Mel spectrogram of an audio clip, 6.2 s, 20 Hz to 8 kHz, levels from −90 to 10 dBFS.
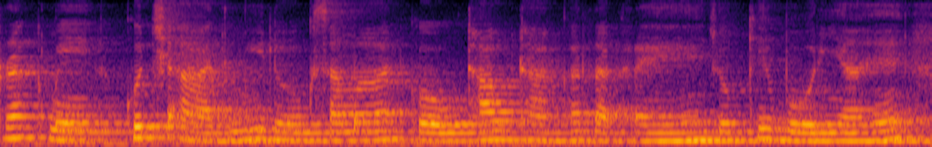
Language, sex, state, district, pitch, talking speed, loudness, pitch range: Hindi, female, Haryana, Rohtak, 175 Hz, 165 wpm, -16 LUFS, 165-185 Hz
